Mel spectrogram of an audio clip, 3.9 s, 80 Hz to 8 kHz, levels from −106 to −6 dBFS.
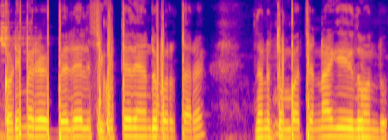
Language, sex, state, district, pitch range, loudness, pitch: Kannada, male, Karnataka, Gulbarga, 160-175 Hz, -14 LUFS, 165 Hz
